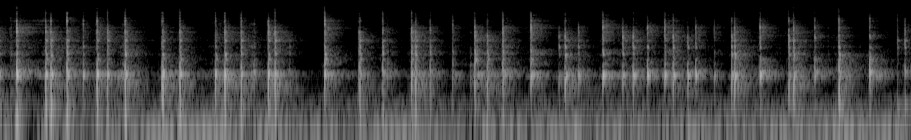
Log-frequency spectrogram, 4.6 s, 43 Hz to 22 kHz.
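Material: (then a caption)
Wood. A small hollow wooden box with penguin pictures on its sides is held in the hands while its lid and sides are tapped rapidly with long red nails. The result is a quick, uneven stream of short, dry, hollow clicks with a woody knock around 890 Hz and a bright edge, each dying away almost at once.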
